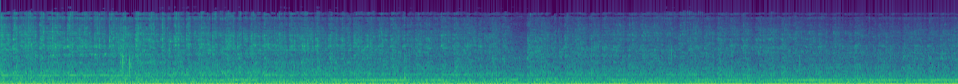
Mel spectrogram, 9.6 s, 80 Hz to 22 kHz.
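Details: 1950 Ford flathead V8 flatbed dump truck, revived after sitting about 40 years, driving around the yard: deep, even low rumble holding steady with no knocks or misses. Drives pretty good; normal running.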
